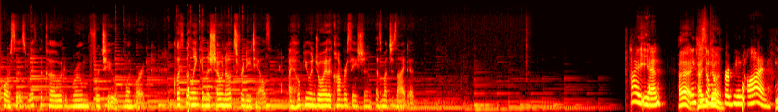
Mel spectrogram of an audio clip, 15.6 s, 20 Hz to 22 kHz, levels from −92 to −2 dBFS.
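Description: Short chirps and bursts of noise break into the audio at 2.03, 3.74–3.77, 5.58–5.63, 7.14, 8.82–8.89, 12.97–12.99 and 14.83–14.88 s. They range from faint bursts near 2.03 and 7.14 s to loud bursts at 3.7 and 14.8 s. This is a corrupt frame decoded: flipped bits in the compressed stream led the decoder to place energy at the wrong frequencies, and each burst lasts about as long as one to a few damaged frames.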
